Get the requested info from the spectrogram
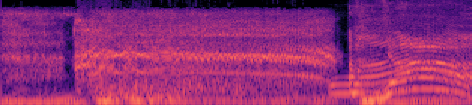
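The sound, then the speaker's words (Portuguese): A person attempting a big scream lets out a loud, strained scream lasting nearly two seconds, followed by a shorter, wavering shriek that rises and falls in pitch. Raw, with no other sounds. “Bem, já que vocês pediram com tanta intensidade, eu vou tentar gritar.”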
